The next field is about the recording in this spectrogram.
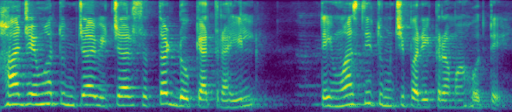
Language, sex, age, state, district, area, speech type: Marathi, female, 45-60, Maharashtra, Pune, urban, spontaneous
